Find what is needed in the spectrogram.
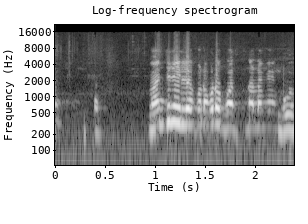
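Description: After a short pause, a woman's voice sets in about a second in, high-pitched and wavering, sounding upset.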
